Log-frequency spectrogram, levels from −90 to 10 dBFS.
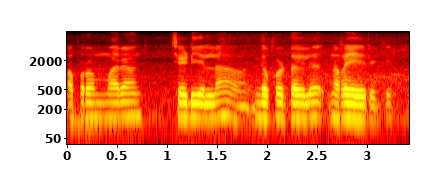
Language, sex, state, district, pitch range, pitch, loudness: Tamil, male, Tamil Nadu, Kanyakumari, 130-135 Hz, 130 Hz, -17 LUFS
